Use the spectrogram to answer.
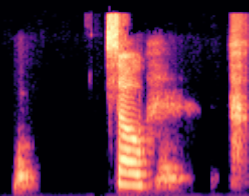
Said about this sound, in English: not sure if you can hear Bane barking in the back, but he obviously agrees with me.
